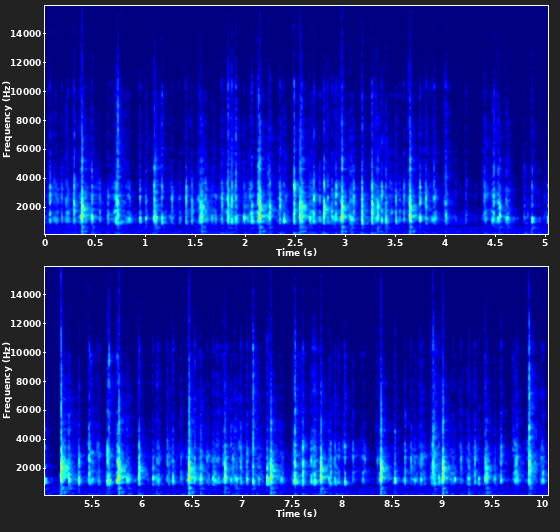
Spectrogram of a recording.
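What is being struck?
Mechanical keyboard with ABS plastic keycaps.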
